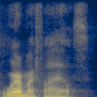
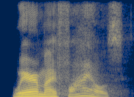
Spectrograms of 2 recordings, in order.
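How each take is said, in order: First: Said in the usual way. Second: Imitating an annoyed wife, louder and higher; unfriendly. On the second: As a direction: demand it accusingly, mimicking her. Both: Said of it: "not in a friendly tone".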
